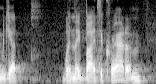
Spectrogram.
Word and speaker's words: kratom: How do you pronounce the word that is spelled K-R-A-T-O-M? Well, there's kratom. I pronounce it kratom. And when I went to Southeast Asia, they said kratom or kratom.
